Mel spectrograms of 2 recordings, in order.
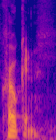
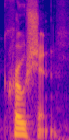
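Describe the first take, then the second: First: The name is said like 'Croken'. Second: The name is said like 'Croatian'. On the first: The speaker calls it right. "but I do know now that it is Croken" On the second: The speaker calls it wrong. "I always uh, pronounce it Croatian"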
